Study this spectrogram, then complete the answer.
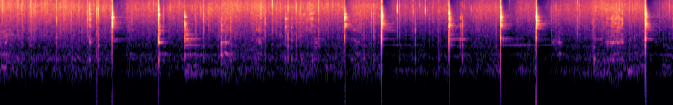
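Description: Garlic sizzles steadily in a pot for shepherd's pie soup, a loud close frying hiss broken by sharp scrapes and clacks as it is stirred, no voices.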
